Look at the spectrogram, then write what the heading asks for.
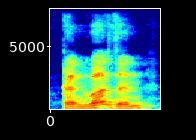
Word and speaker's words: conversion: as economic right conversion the word conversion there is a suffix called s i o n and the the syllable which precedes this s i o n is v e r and that's why you speak it as conversion right uh in the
